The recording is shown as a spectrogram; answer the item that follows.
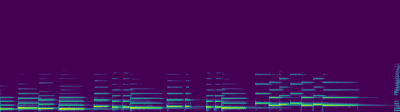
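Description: Small electronic keyboard playing a simple tune one note at a time, in short phrases of a few notes. The playing stops about a second before the end.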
